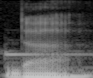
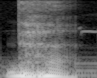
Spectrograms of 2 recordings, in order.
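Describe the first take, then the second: First: The d is released without a puff of breath. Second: The d is released with a puff of breath. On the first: The speaker calls it wrong. "rather than da" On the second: The speaker calls it right. "It sounds like da"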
